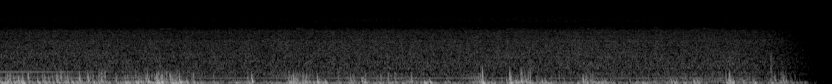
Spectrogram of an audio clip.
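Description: A zither is plucked in a slow, ringing melody.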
